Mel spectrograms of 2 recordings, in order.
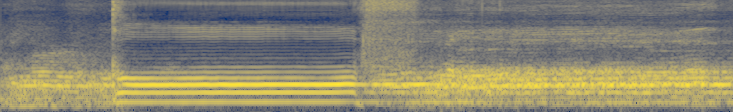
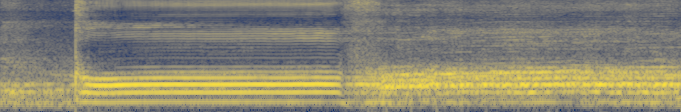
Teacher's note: এই জিহ্বার গোড়া থেকে, জিহ্বার গোড়া উপরের তালুর সাথে লাগবে, মনে করেন এটা হচ্ছে জিহ্বা, এটা হচ্ছে গোড়া, তাহলে এই জিহ্বা গোড়াটাকে আপনি যদি ফিট করেন উপরে, এই হলো তালু, কেমন?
